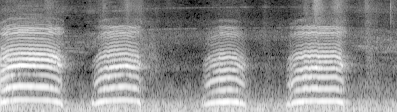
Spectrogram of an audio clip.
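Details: Domestic cat meowing to beg for food because it is hungry: four drawn-out, arched meows in a row, each about half a second long, separated by short pauses, with a faint background hiss.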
